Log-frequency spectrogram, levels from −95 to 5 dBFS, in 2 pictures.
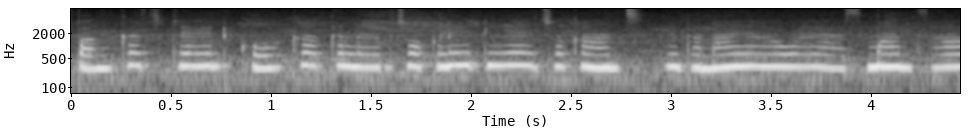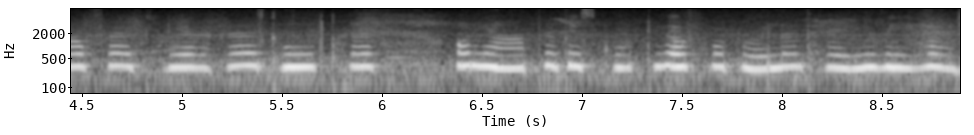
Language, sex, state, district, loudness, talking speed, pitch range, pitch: Hindi, female, Haryana, Jhajjar, -13 LUFS, 210 wpm, 310-330 Hz, 325 Hz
